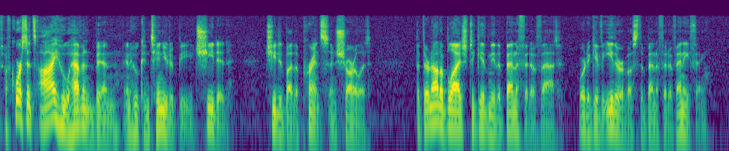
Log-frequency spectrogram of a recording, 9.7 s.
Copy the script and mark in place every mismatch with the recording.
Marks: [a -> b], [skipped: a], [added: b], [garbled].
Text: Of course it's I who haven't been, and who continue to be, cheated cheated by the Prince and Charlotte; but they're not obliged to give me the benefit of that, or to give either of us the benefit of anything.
Of course it's I who haven't been, and who continue to be, cheated cheated by the Prince and Charlotte; but they're not obliged to give me the benefit of that, or to give either of us the benefit of anything.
